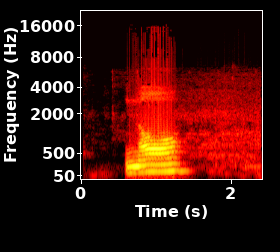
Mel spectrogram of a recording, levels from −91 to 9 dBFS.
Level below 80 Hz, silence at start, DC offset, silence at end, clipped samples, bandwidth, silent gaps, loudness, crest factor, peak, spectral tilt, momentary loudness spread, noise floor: -60 dBFS; 0.6 s; under 0.1%; 1 s; under 0.1%; 15.5 kHz; none; -17 LUFS; 16 dB; -4 dBFS; -8 dB/octave; 14 LU; -60 dBFS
